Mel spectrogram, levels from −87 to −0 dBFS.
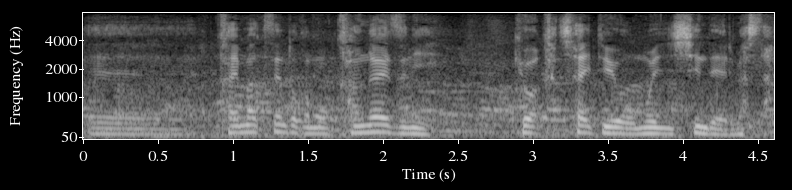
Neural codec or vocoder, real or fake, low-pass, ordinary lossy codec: none; real; none; none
